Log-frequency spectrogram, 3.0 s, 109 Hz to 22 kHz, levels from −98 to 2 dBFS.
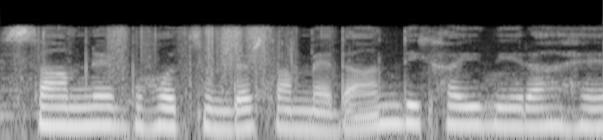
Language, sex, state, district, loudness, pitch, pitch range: Hindi, female, Himachal Pradesh, Shimla, -16 LUFS, 185 Hz, 180-195 Hz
